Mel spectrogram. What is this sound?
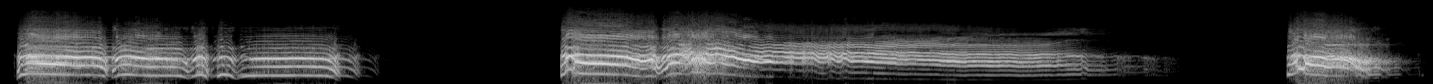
man screaming
Man yelling on megaphone as he is being attacked.
If you use this audio I'd love to see the finished product.
man, attacked, yelling, shout, megaphone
